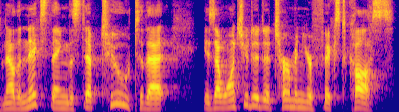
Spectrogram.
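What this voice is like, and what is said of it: Strained, hoarse, fading voice. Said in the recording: “I'm going to lose my voice even more today.”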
